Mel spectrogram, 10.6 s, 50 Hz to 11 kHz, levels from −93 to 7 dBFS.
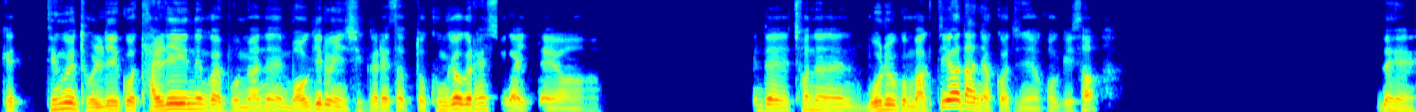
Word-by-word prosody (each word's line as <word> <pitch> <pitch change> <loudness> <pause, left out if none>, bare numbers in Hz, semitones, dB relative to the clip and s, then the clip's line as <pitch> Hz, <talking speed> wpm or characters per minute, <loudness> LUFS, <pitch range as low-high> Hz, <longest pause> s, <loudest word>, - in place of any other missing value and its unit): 그 120 -3 -5 0.2
등을 160 +3 +4
돌리고 120 +2 0
달리는 155 +6 +5
걸 140 -4 0
보면은 110 +3 -3
먹이로 115 +9 +1
인식을 120 +3 -6
해서 115 0 -3
또 130 - -6
공격을 150 +6 +4
할 165 - -1
수가 160 -2 -4
있대요. 90 - -7 1.1
근데 145 -2 -1
저는 125 -5 -4
모르고 135 +4 +2
막 105 -2 -2
뛰어다녔거든요 160 - +2
거기서. 90 -2 -7 2.1
네. 105 -4 -4
125 Hz, 280 characters per minute, -21 LUFS, 110-145 Hz, 2.1 s, 달리는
